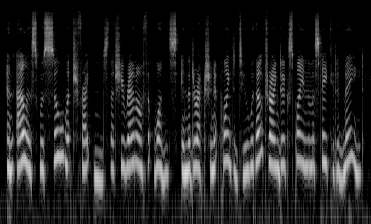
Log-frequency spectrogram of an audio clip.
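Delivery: usual speaking voice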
